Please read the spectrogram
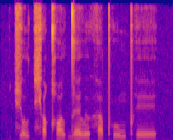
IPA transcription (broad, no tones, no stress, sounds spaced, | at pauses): t͡ɕ o l t͡ɕʰ ɯ qʰ ɔ l d ɛ l ɯ h a pʰ u m pʰ e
